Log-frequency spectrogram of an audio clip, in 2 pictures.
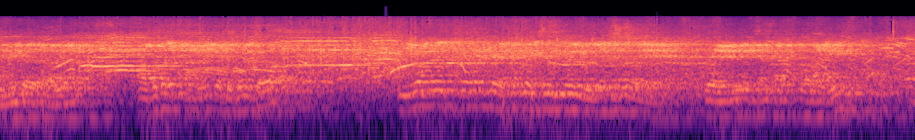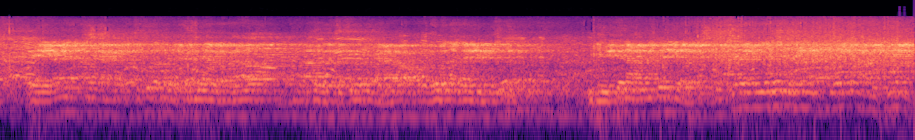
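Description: A large crowd cheers and chants loudly.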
